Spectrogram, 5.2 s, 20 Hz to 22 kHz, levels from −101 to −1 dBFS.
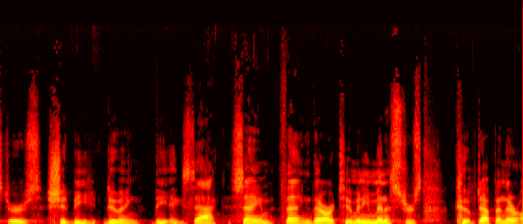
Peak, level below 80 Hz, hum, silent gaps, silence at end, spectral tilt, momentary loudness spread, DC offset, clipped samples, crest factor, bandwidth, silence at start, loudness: -12 dBFS; -68 dBFS; none; none; 0 s; -6 dB/octave; 9 LU; under 0.1%; under 0.1%; 18 dB; 13 kHz; 0.05 s; -32 LUFS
